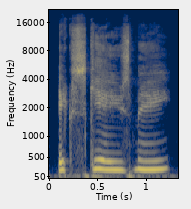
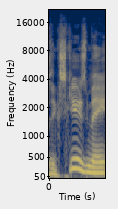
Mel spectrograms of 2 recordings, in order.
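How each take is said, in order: First: High, slow, hammed-up Midwestern accent; exaggerated Midwestern accent. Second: Said in the usual way. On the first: Tourist girl getting a stranger's attention, hammed-up high Midwestern accent. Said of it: "She didn't say it like that". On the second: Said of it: "She had, like, a normal voice".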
